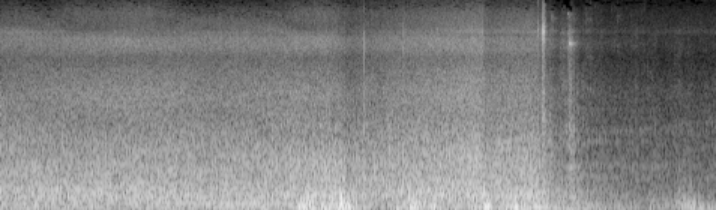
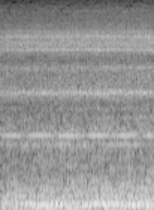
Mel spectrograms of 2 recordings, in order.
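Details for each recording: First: Rooftop commercial AC condenser running in cooling mode on a cold day: steady fan rush with low hum, no knocks or squeals, sounds normal; the reported high-pitched noise came from a nearby ventilation system instead. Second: Rooftop kitchen exhaust fan on a commercial building, cold day: steady thin high-pitched whine over the fan's low rumble at start-up, bearings running dry; a Zerk fitting shows it needs grease.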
